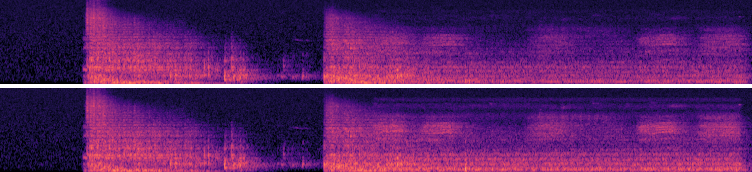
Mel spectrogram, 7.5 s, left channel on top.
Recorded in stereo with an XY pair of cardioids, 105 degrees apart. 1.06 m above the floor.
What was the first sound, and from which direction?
An explosion, straight ahead.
